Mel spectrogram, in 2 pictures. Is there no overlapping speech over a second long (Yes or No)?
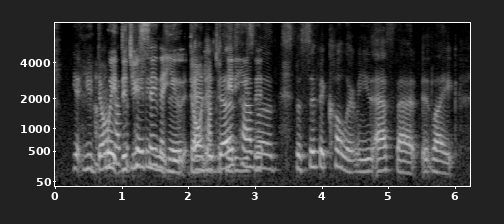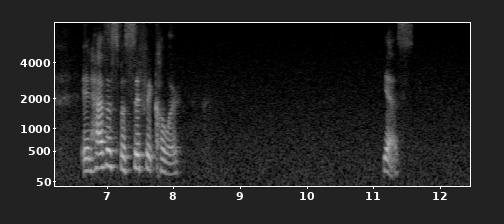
No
